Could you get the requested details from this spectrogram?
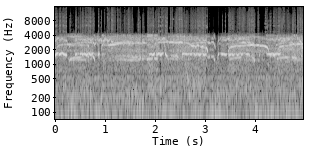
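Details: Peregrine falcon in Gdańsk, Poland, recorded 3 June 2016 at 19:47: continuous thin, whining harmonic calls with slight rises and falls, running almost unbroken over five seconds, with a brief dip near the third second.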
